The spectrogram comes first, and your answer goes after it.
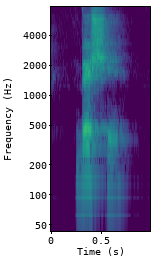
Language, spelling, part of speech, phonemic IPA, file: Dutch, busje, noun, /ˈbʏʃə/, Nl-busje.ogg
- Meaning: diminutive of bus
